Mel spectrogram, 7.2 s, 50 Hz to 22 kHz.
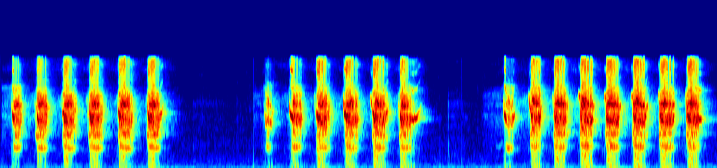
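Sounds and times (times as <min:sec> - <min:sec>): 
stingray mouth call turkey yelps: 0:00.0 - 0:01.7, 0:02.6 - 0:04.4, 0:05.0 - 0:07.1.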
